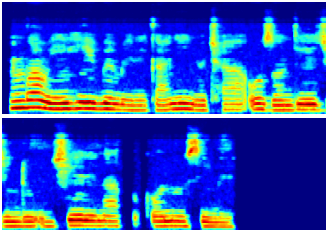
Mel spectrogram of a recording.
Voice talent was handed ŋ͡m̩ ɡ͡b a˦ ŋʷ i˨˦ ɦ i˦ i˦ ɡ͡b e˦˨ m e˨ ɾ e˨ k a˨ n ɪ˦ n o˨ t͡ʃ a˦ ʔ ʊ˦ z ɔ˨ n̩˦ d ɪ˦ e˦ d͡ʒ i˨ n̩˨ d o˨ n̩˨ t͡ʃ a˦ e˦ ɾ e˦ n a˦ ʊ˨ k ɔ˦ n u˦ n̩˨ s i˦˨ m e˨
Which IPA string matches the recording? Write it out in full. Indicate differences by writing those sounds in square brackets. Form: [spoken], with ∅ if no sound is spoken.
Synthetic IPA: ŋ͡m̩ ɡ͡b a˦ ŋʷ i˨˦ ɦ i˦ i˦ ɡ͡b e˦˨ m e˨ ɾ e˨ k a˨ [ɲ] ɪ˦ [ɲ] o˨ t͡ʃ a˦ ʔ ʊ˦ z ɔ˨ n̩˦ d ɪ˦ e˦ d͡ʒ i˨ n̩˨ d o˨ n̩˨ t͡ʃ [i˦] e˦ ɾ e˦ n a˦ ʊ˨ k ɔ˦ n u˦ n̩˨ s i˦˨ m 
